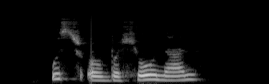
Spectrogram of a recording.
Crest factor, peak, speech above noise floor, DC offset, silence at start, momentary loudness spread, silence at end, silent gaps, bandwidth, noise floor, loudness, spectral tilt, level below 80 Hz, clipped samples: 16 dB; -10 dBFS; 57 dB; under 0.1%; 0.5 s; 11 LU; 0.7 s; none; 9 kHz; -81 dBFS; -25 LUFS; -6 dB/octave; -74 dBFS; under 0.1%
